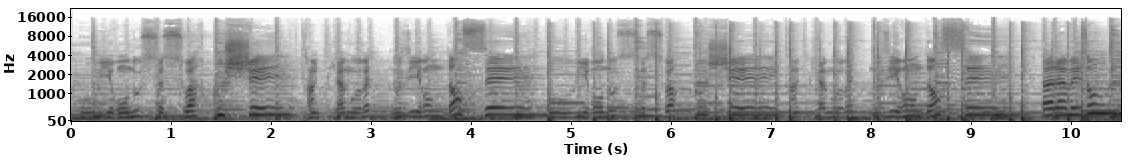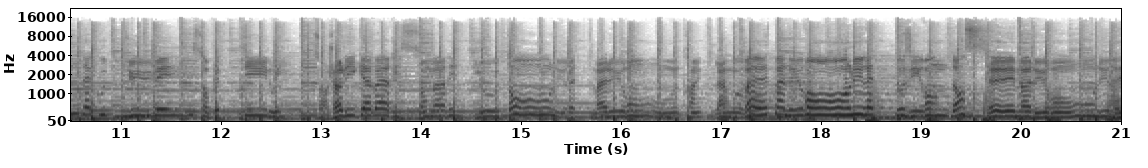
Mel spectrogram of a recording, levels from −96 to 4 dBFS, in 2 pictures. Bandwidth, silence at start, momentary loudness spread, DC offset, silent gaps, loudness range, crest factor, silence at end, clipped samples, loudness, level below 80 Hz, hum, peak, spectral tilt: 16 kHz; 0 s; 8 LU; under 0.1%; none; 5 LU; 14 dB; 0 s; under 0.1%; -18 LUFS; -30 dBFS; none; -2 dBFS; -6 dB/octave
